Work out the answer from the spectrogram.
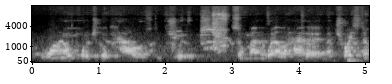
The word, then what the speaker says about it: Manuel: But luckily for today, the only Portuguese king we're going to talk about is Manuel, which is pronounced Frank. No, Manuel.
